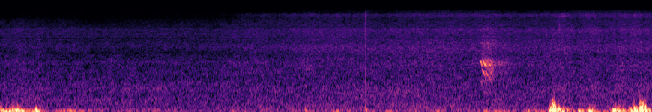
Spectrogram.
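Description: Wind gusting against the microphone: low rumbles at the start and again near the end, over a steady outdoor hiss.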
